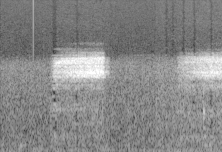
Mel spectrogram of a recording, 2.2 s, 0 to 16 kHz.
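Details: Owl at a nest site at 4:09 AM on 4 May 2016, food brought and eaten inside; one sustained raspy hiss followed by the start of another.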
